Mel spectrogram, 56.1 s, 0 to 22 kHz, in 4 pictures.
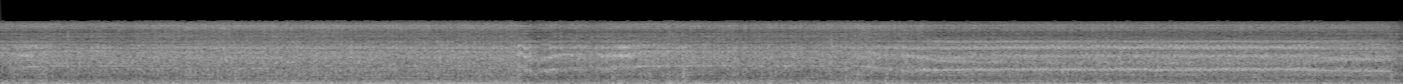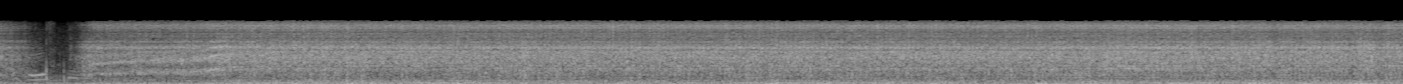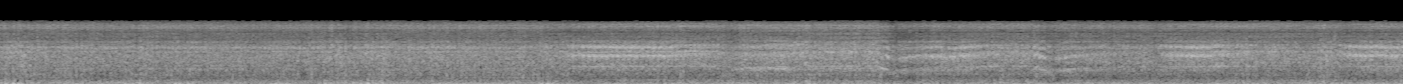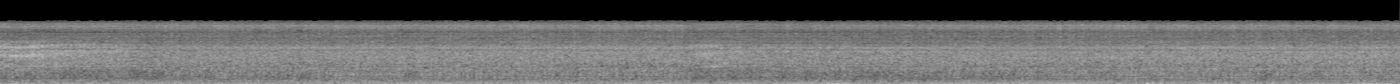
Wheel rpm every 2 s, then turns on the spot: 230, 230, 220, 220, 210, 160, 160, 80, 200, 230, 240, 230, 230, 230, 230, 240, 230, 220, 210, 200, 220, 220, 230, 230, 230, 230, 230, 230.
none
